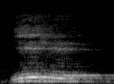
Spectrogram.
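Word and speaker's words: 豫兮: 단편을 좀 들어보자 이렇게 예해 약동 속천 예 이건 여하고 읽으면 안 되고 예라고 읽어요 예해 약동 속천 아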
